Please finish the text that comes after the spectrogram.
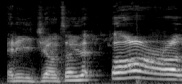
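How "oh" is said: loud, high frustrated cry; tantrum yell. Retold or imitated. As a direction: imitate a player throwing a tantrum. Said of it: "in a tantrum, like".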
